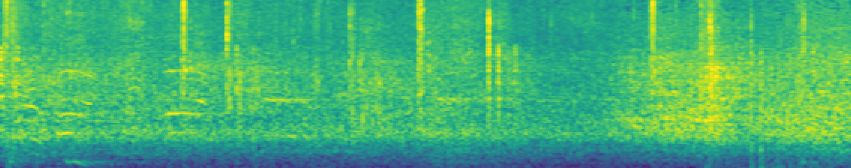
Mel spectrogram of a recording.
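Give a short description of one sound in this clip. Hockey sticks click sharply against a puck.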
